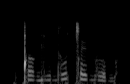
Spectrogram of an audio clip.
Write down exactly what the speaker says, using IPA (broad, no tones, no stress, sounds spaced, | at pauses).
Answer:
ǃ ɔ ɡ i d o ǀ ɛ ɡ o ɡ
